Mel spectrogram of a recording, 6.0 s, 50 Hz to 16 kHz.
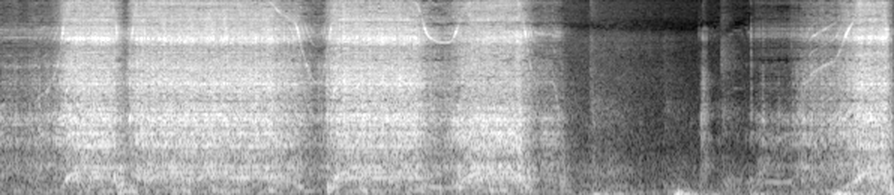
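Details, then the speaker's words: Axial SCX24 RC crawler fitted with an Injora metal transmission with plastic pinion gears; high, even gear whir rising and falling in short drive bursts, no clicks or skipping; healthy, only slightly louder than stock. "I would say it does sound a little bit different a little bit louder would be fair to say that being said it really does not sound that loud at all like it if the scx24 did come with stock stock Metal Gears like this it would sound it would sound just fine"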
